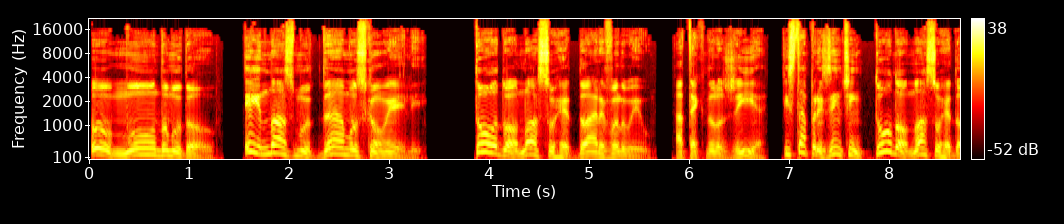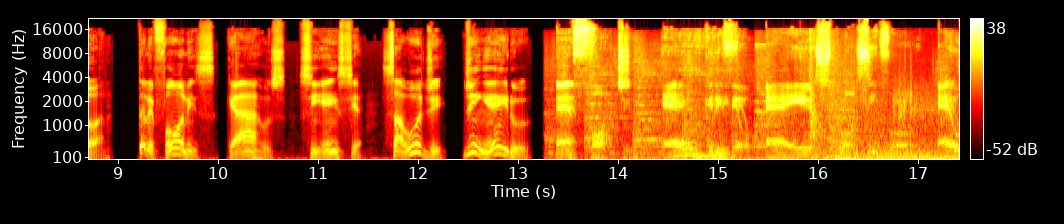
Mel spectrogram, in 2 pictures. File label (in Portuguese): locutor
